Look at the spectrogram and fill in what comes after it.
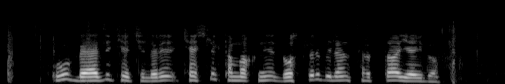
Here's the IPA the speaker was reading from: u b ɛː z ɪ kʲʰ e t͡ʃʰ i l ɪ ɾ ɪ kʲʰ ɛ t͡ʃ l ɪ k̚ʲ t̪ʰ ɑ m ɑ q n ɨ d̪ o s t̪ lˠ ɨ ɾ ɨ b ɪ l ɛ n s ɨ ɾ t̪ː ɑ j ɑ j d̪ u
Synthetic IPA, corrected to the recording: u b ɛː z ɪ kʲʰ e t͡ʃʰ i l ɪ ɾ ɪ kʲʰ ɛ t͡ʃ l ɪ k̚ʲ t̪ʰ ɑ m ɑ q n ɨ d̪ o s t̪ lˠ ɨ ɾ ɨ b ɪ l ɛ n s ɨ ɾ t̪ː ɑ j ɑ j d̪ u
